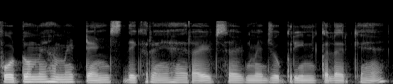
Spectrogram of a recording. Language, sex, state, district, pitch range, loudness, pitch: Hindi, male, Gujarat, Valsad, 95-110 Hz, -19 LUFS, 100 Hz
